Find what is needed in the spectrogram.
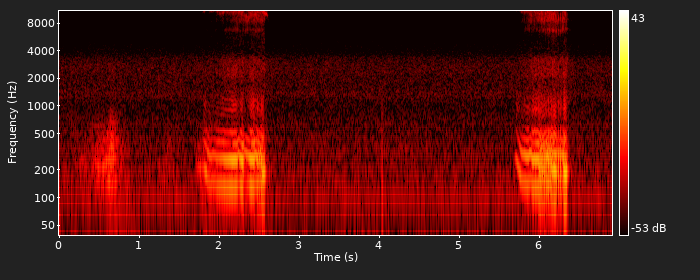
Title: Cat snoring! 😁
